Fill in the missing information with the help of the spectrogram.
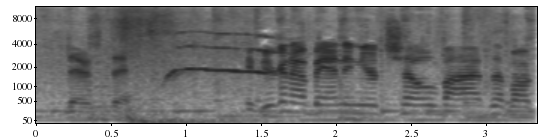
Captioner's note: passenger screaming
